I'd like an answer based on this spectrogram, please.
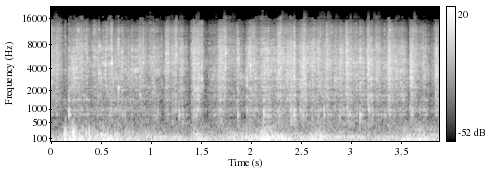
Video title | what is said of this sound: Prepare Vegetable Garden Soil - Early Season Organic and Biochar | take it down to carbon you can hear it sounds like glass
